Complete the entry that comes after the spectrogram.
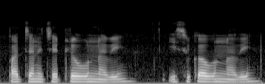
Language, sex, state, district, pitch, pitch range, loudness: Telugu, male, Telangana, Mahabubabad, 125 Hz, 120-130 Hz, -17 LUFS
